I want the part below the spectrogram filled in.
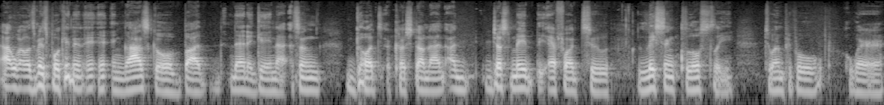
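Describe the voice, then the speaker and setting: A fairly slow pace and fairly even intonation, with a Nigerian accent. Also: man, medium pitch for a man. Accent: Nigerian (Yoruba) English. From Nigeria, Ibadan. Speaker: professional network member. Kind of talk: personal testimony interview. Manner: hesitant, many fillers and restarts.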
